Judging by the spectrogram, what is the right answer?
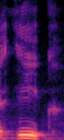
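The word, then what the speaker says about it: ache: और अब नेक्स्ट जो वर्ड है वो है एक। उच्चारण जो है उसका वो एक है।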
